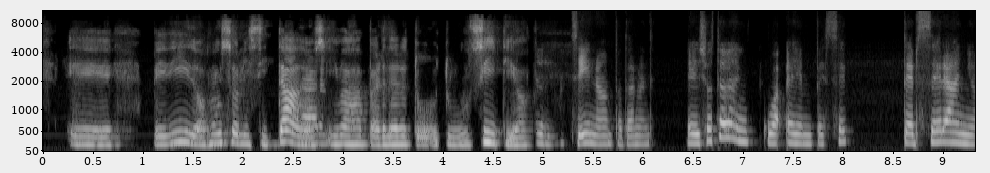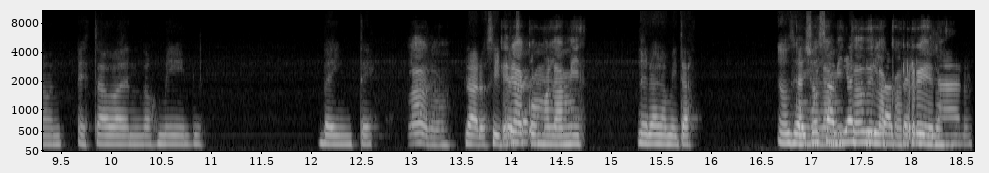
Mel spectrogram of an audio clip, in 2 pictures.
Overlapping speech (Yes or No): Yes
